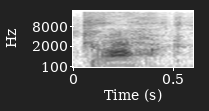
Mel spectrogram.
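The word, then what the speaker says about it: C'AHHK: his name is, well, it's spelled C''AHHK. Of course. What? It's cock.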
